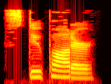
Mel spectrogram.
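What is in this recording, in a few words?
"stupider", English, uk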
